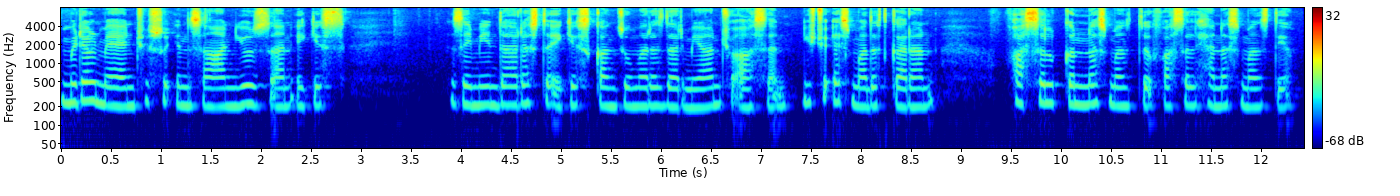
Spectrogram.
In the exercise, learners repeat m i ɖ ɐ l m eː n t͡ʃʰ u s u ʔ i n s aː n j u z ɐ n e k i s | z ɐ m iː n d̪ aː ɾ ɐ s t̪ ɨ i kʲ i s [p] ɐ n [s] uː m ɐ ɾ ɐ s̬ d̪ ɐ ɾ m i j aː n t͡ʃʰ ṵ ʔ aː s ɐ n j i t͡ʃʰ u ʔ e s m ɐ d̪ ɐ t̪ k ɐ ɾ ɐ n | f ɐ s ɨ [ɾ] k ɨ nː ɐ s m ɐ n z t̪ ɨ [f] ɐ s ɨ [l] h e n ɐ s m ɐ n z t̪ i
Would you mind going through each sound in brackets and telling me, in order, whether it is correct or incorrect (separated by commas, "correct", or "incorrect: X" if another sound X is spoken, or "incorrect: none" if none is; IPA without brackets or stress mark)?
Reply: incorrect: k, incorrect: z, incorrect: l, correct, correct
